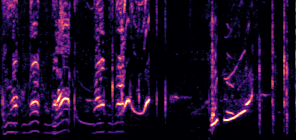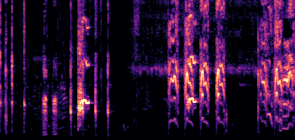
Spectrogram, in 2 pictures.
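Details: Ring-necked parakeet, a pet talking parrot; wavering nasal phrases and squawks alternating with rapid sharp clicks and chirps, some whistled rising notes, in bursts with short silences.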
